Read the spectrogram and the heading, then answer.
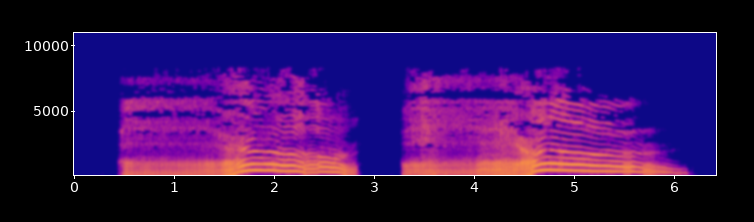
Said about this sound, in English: He had gotten Gage in his arms and was most of the way back to Mason Street when a dog began to bark somewhere. No, it didn't just begin to bark. It began to howl, its gruff voice filling the street.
